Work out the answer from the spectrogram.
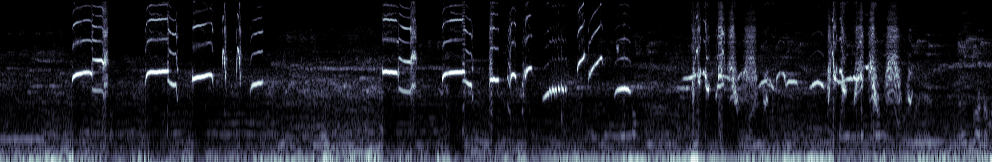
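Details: Worked-up oriental magpie-robin song serving as a lure for other birds: spaced loud whistles and grating bursts, then a denser run of twisting whistled phrases, over a faint low hum.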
